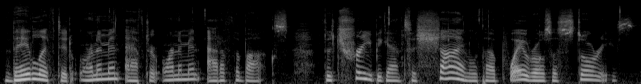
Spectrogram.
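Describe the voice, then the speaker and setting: A woman storyteller narrating a children's picture book aloud in an expressive style. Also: medium pitch, moderate pace.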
